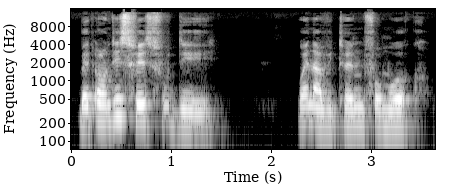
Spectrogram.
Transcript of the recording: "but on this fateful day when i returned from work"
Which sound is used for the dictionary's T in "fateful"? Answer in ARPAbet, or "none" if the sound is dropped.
S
